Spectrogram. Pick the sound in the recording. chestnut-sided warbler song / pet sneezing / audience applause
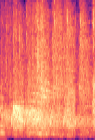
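audience applause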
